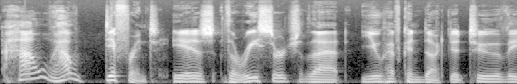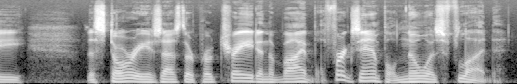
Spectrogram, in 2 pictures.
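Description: A man's voice: mid-range voice, animated, takes it slowly, no echo. A man hosting a radio talk show, introducing and interviewing in a polished, announcer-like way. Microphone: close studio microphone.

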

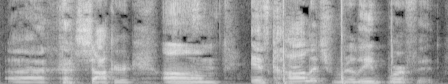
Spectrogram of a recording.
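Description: A man's voice: medium pitch, takes it slowly, a little hiss or hum. A young man hosting a podcast in casual chat, teasing his guests with profane banter and frequent laughter. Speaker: podcast host.

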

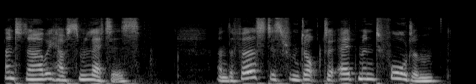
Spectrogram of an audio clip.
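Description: A woman's voice: a little high, animated, normal speed, darkish tone. A woman with a British accent reading local news and letters aloud as a volunteer newsreader.

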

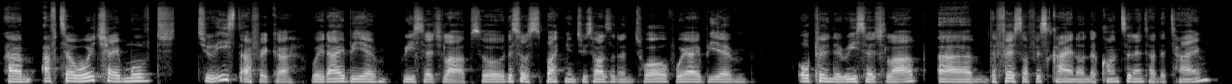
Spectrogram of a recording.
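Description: A man in his thirties from Ghana, a tech founder answering interview questions in a measured, thoughtful way with frequent fillers. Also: medium pitch, steady tone, gravelly, dry recording.

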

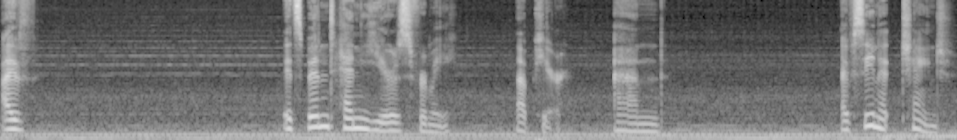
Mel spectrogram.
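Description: A woman's voice: sits low, lively intonation, slow, a little mellow, slight background noise. A woman playing a worried, professional lunar engineer in an audio drama, formal but uneasy as she records messages and logs. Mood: shaken, mournful. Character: worried, professional lunar mining lead engineer, long isolated. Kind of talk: audio drama radio calls and log.

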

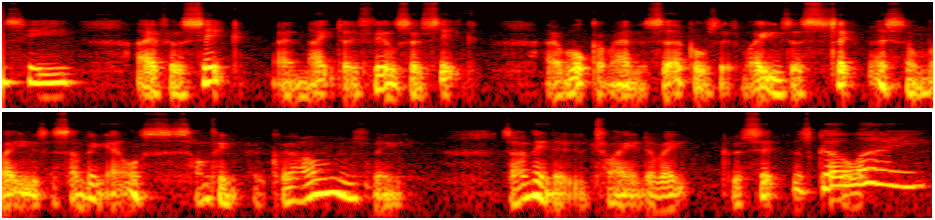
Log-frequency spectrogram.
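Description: Husky creaky man reading a story aloud. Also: sits high, mellow, low-quality recording. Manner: halting, stumbling over words. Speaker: horror story reader, host. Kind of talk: dramatic reading of a first-person story.

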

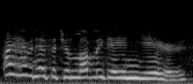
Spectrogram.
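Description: Artless young ingenue, high voice, dreamy and sweet, muffled old radio comedy. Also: female voice, sing-song, quick pace. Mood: cheerful, polite. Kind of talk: 1940s radio comedy acting. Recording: muffled 1940s radio broadcast.

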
